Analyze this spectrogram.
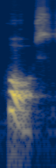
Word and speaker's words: horse: the oh oh no horse as it is a long sound the ra is not pronounced horse good number two razia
